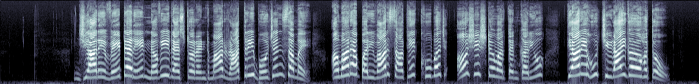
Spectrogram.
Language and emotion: Gujarati, angry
